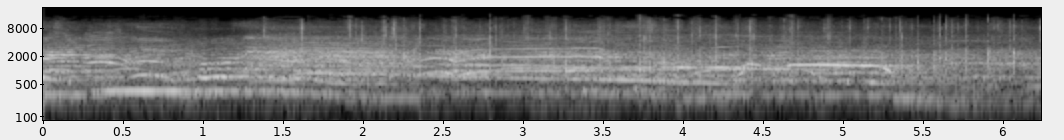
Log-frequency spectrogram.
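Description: Tournament crowd shouting and cheering, many voices yelling over one another with several long drawn-out shouts.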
